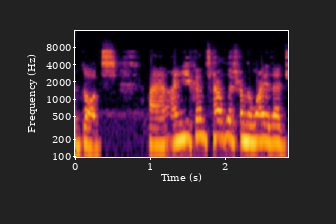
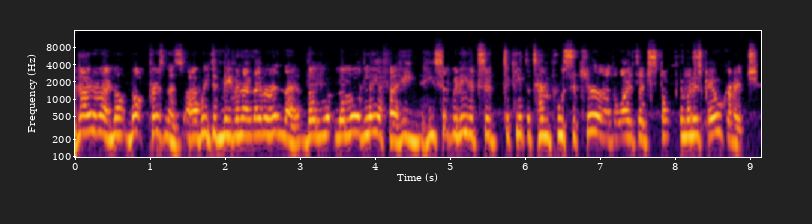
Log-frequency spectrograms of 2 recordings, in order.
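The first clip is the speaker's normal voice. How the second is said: a lightly voiced scared guard, pleading higher; frightened guard; 5 semitones higher than usual. The guard pleads with the party, scared and higher. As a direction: beg to be let go.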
